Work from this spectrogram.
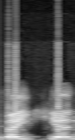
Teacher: نون پہ غنہ زمانی غنہ ہو رہا ہے تو ایک الف کے برابر رکیں گے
